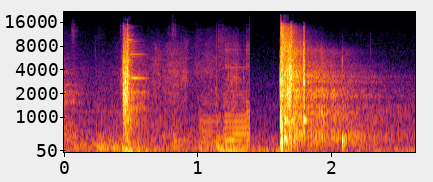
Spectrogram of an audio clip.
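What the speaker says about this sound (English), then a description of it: "Subsonic 300 Blackout ammunition, suppressed, absolutely amazing." A suppressed .300 AAC Blackout AR rifle with a Rex Silentium MG7 suppressor fires subsonic rounds outdoors: two sharp, muffled cracks about a second apart, each with a brief metallic action clack and a short fading tail.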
